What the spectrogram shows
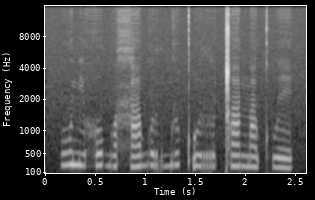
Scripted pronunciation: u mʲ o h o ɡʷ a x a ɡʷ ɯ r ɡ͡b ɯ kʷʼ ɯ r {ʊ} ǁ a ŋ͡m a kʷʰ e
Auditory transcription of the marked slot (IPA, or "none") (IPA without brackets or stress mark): ʊ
